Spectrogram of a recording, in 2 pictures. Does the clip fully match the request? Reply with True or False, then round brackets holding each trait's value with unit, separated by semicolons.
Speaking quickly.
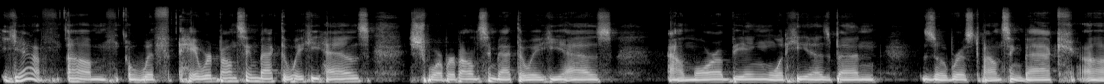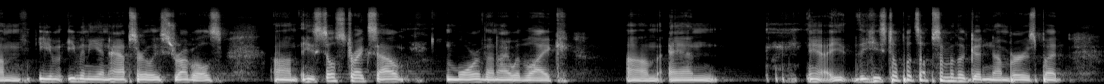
False (155 wpm)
